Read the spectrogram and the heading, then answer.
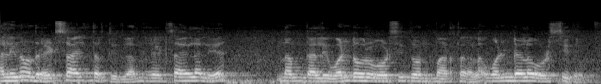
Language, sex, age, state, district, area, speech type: Kannada, male, 30-45, Karnataka, Vijayanagara, rural, spontaneous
